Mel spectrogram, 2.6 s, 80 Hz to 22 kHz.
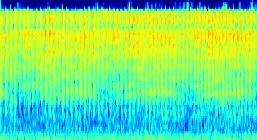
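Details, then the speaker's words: Garcia Mitchell 402 Salt Water vintage fishing reel, fully reassembled and oiled after repair, handle cranked; fine, even clicking at a steady rate with no grinding or catching: normal reel cranking. "okay now it's all together correctly you can crank it you see how it steps"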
